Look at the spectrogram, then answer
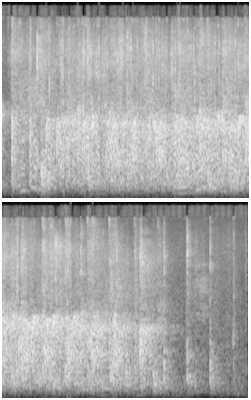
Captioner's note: applause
